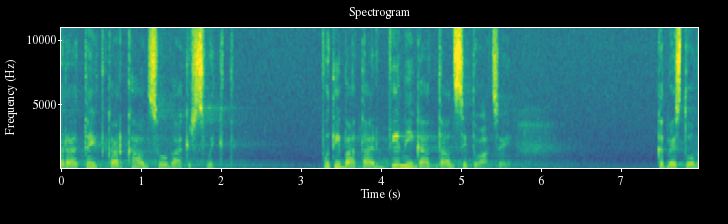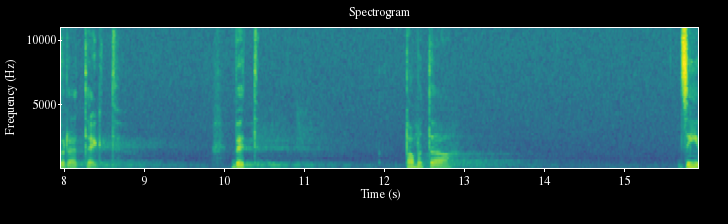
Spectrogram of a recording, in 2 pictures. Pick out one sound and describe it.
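A middle-aged man speaks calmly through a microphone, with pauses, echoing in a large hall.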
